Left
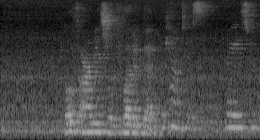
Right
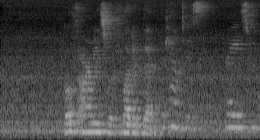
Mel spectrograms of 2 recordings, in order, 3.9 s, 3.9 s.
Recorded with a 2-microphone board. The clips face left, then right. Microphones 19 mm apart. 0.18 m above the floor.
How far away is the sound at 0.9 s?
About 1.3 m.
